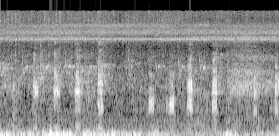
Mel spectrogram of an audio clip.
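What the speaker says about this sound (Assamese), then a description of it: "আৰু দুটা হাঁহ আহিছে" Two ducks crossing a quiet village road in the early morning give a run of short, bright quacks and honks, about a dozen calls in loose succession, close and moderately loud over faint background ambience.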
